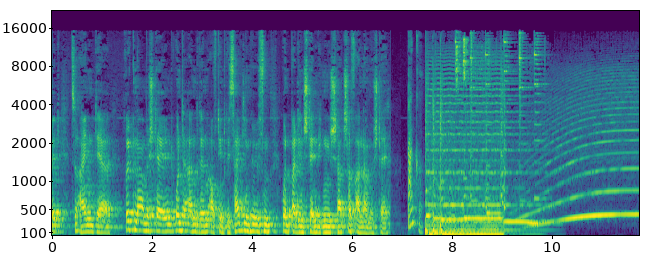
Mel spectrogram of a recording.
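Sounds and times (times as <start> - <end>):
speech: 0.0 - 8.2
civil defense siren wailing: 8.8 - 11.7.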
